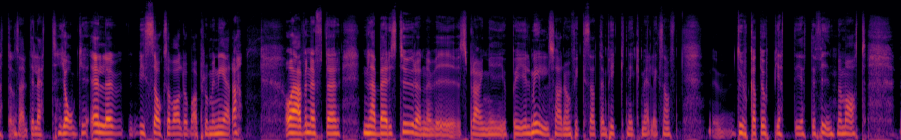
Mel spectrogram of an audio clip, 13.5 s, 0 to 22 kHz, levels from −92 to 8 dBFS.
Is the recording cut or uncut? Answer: cut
